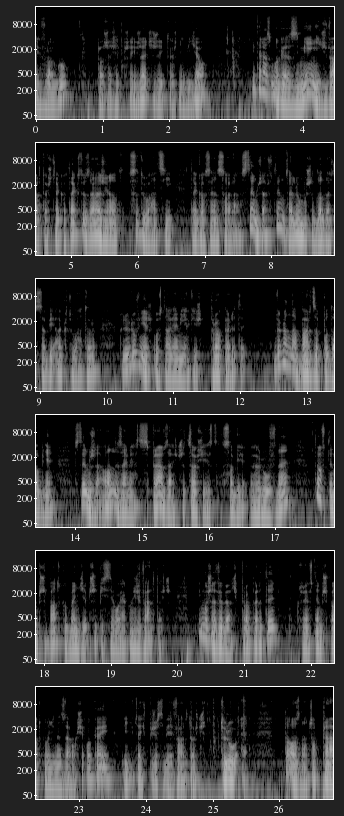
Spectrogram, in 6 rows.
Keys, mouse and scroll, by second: 1.1 p, 2.8 Escape, 6.9-9.4 middle drag, 8.3 click, 11.4 click, 15.2-17.4 middle drag, 17.5-19.0 middle drag, 21.2 click, 22.5-24.6 drag, 24.1-25.4 typing.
